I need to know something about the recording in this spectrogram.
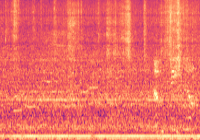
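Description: Faint crackling of a black peel-off face mask being pulled slowly off the skin, over a steady low hum.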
